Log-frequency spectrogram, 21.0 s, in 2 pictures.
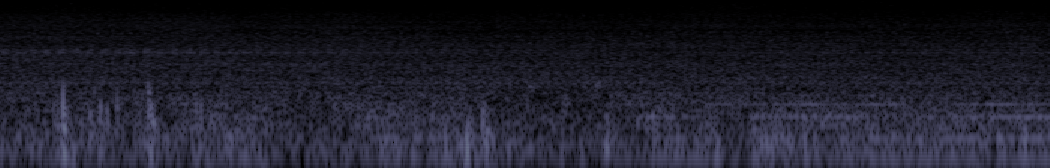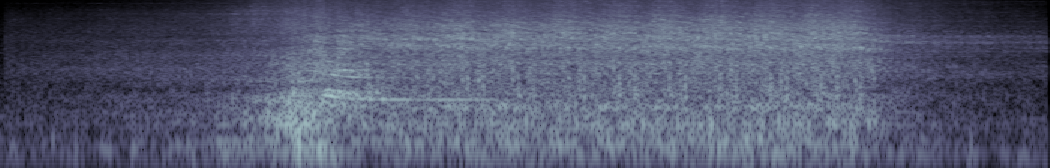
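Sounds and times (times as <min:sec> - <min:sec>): train passing at speed: 0:10.6 - 0:21.0.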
